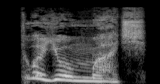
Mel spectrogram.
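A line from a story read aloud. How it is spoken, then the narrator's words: Exhaled words. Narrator (Russian): выдохнул он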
